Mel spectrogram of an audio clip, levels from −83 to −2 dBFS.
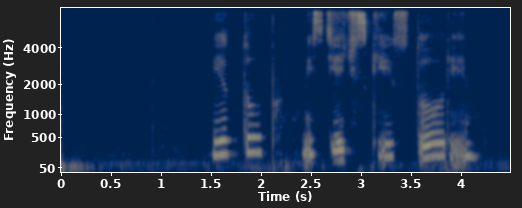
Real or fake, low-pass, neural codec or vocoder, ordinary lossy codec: fake; none; codec, 16 kHz, 4 kbps, X-Codec, HuBERT features, trained on balanced general audio; none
